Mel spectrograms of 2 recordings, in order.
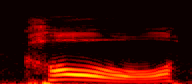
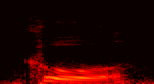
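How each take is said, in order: First: The vowel is an oh sound. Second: The vowel is a long oo sound. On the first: The speaker calls it right. "It's not cool, it's coal" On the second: The speaker calls it wrong. "I don't think I said that right"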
